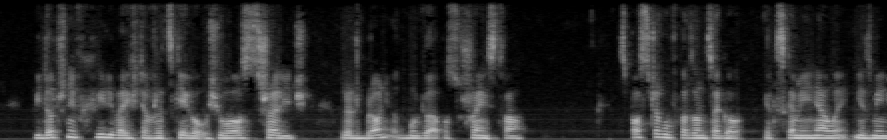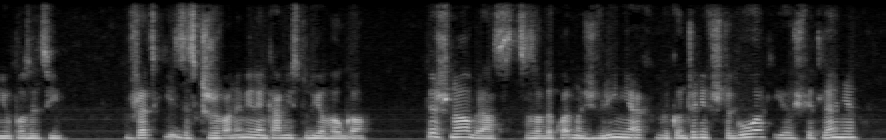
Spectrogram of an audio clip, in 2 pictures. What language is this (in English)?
Polish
